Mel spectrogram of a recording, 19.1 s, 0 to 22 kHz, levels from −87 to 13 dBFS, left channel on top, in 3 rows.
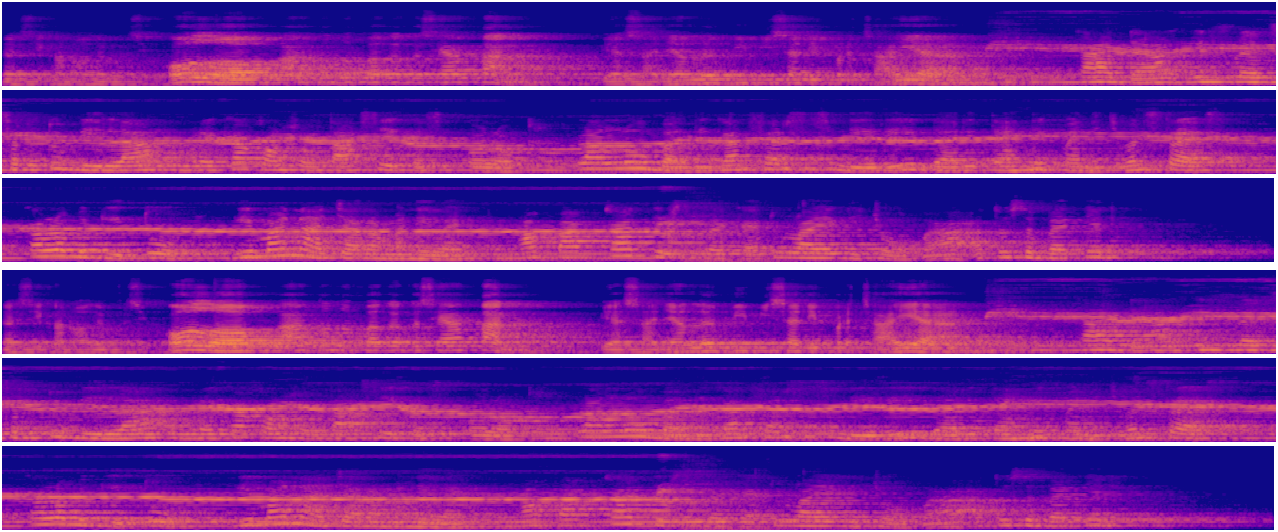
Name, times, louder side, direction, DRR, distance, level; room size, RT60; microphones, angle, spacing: voice 1, 0.0-2.6 3.0-4.9, right 1 dB, 65° right, 5 dB, 0.8 m, -25 dB
Singing, 4.7-16.4, right 3 dB, 90° right, 1.6 m, -28 dB
voice 2, 5.4-9.0 9.2-12.4 12.9-18.3, left 2 dB, 30° left, 2 dB, 0.4 m, -26 dB
8.8 x 6.3 x 4.7 m, 2.3 s
head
